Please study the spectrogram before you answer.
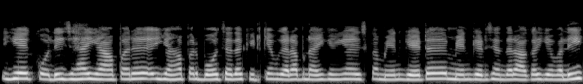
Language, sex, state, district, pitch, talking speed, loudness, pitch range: Hindi, female, Delhi, New Delhi, 235 Hz, 295 wpm, -13 LUFS, 230-250 Hz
